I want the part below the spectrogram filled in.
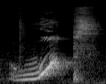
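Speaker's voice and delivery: loud, high, rising whoops; old lady's whoops. Acted. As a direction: pop it out in mock alarm. Little old lady's blunder cry.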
